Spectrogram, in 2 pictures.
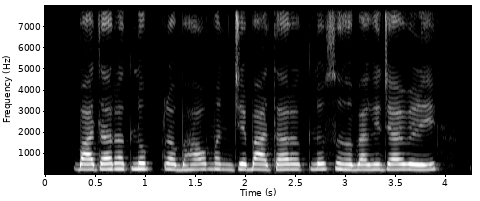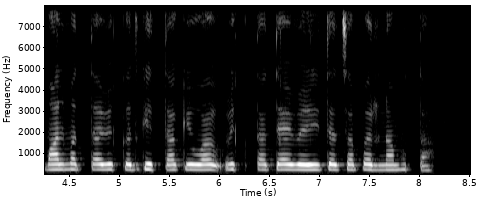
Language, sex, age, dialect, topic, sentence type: Marathi, female, 25-30, Southern Konkan, banking, statement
